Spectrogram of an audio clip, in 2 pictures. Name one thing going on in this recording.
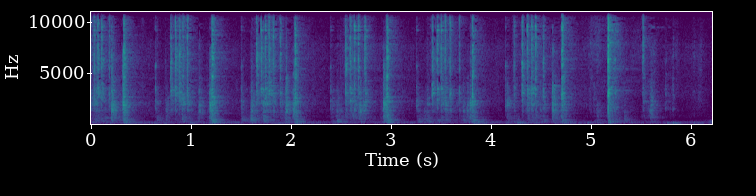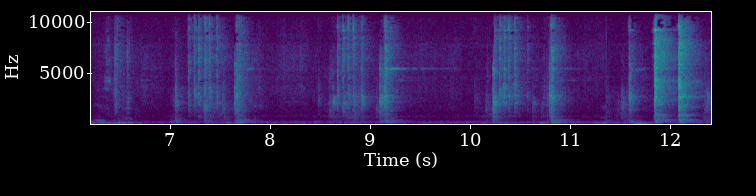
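Metal tools clank and scrape against a steel post.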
